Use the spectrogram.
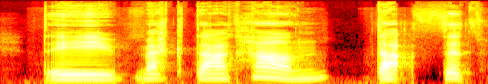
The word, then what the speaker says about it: Mukdahan: Thailand has this cool border town called the Mactakan that sits right along the Mekong River. I'm gonna put the correct pronunciation from AI of this town. Mactahan.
